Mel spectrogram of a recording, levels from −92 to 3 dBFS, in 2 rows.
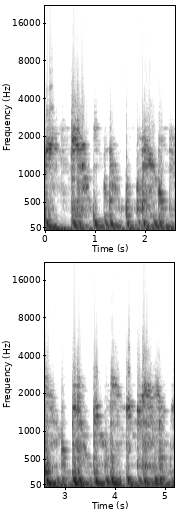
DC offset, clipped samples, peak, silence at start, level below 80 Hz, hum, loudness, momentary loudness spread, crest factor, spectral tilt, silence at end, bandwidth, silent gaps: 1%; under 0.1%; -2 dBFS; 0 s; -24 dBFS; none; -22 LUFS; 9 LU; 18 dB; -10 dB/octave; 0 s; 4.9 kHz; none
